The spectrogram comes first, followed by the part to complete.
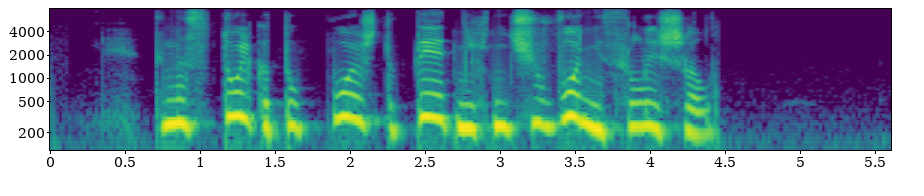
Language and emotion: Russian, angry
